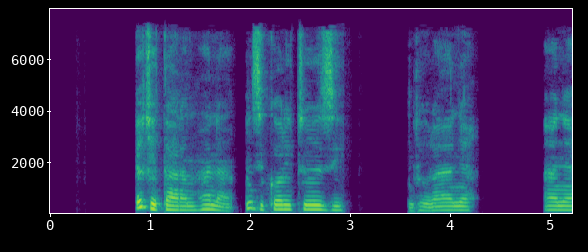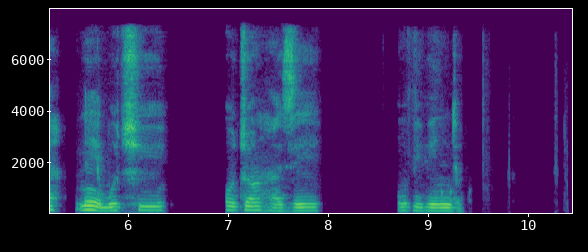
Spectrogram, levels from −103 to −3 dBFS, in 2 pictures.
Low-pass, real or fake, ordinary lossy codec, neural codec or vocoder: 7.2 kHz; real; AAC, 48 kbps; none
